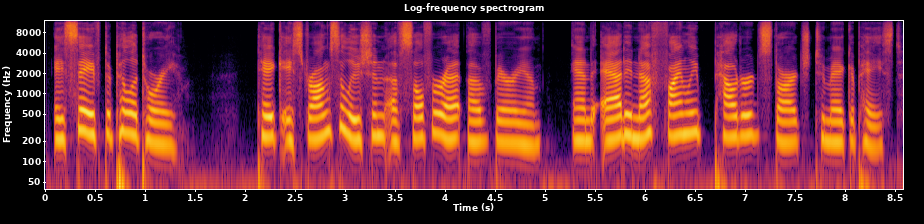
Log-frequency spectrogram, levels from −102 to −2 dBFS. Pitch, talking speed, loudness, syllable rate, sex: 220 Hz, 140 wpm, -17 LUFS, 5.2 syllables/s, female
